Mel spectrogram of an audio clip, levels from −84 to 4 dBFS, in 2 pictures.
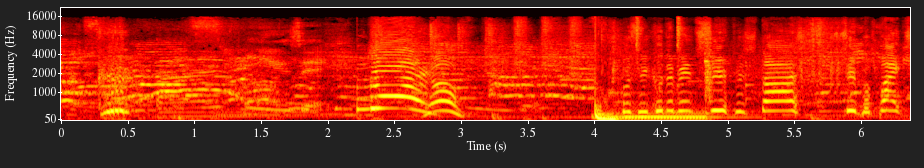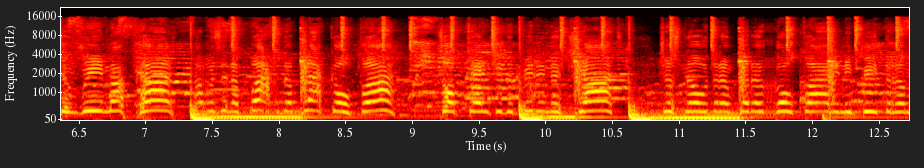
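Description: Repeated frames at 5.81 s and 11.66 s: a short block of about 46 ms, then about 36 ms, replays, giving a brief stutter.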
